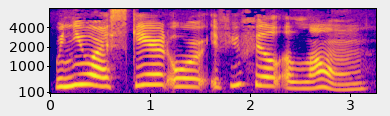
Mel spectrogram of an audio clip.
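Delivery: put-on reading to children. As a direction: read it out like a bedtime story for little ones.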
